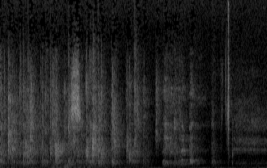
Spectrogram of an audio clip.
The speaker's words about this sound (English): So, as he takes a seat, will you give a big round of applause and thank him for the fine species of a brain that he is on top?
